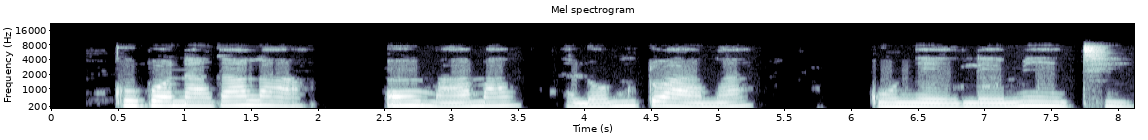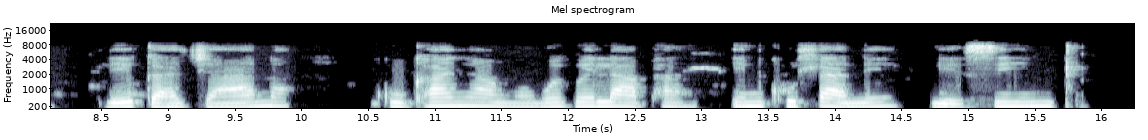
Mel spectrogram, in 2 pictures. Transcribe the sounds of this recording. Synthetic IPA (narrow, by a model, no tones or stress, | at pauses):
ɣuɓɔnaɣala | ɔmama | lom̩tʼwana | ɣuɲɛlemitʰi | lɛɡ̥ʱad̥ʒ̥ʱana | ɣukʰaɲaŋɔɣwɛɣwɛlapʰaimikʰuɬanɛ | ŋesiːntʼu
